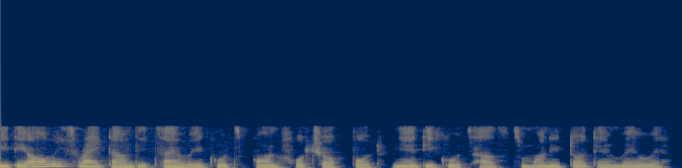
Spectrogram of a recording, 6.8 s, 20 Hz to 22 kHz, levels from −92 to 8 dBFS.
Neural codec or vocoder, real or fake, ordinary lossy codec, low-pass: vocoder, 22.05 kHz, 80 mel bands, WaveNeXt; fake; none; 5.4 kHz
